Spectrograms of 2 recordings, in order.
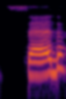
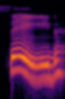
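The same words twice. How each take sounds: First: The vowel is a short eh sound. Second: The vowel follows the spelling, not a short eh. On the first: The speaker calls it right. "it is more of a short eh pronunciation" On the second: The speaker calls it wrong. "the way it's spelled"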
